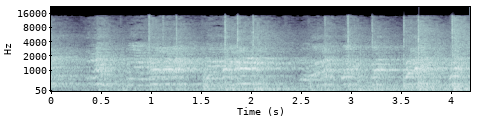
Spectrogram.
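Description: Boxing gloves hitting a trainer's focus mitts in a run of sharp smacks, bunched mostly in the second half, with voices talking over them.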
